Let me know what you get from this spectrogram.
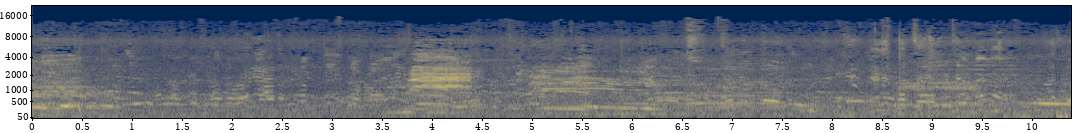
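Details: Lowing from Sahiwal bull calves at Ambari market on 1 December, where a Chattogram farmer is buying cattle; moderate, rising-and-falling moos around the middle, set against a constant murmur of people talking.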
